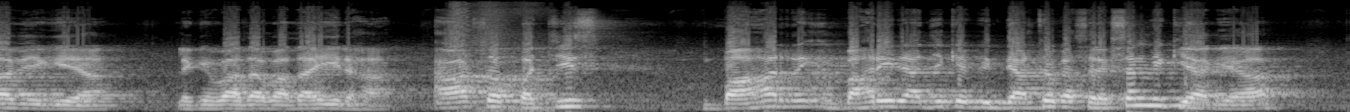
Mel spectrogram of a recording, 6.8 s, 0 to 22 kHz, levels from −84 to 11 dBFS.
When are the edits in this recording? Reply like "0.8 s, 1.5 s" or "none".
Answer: 2.2 s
